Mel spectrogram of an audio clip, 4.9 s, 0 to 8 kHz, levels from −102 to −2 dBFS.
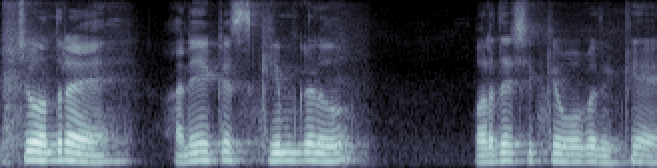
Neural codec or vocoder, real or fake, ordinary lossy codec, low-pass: none; real; none; none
